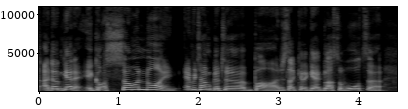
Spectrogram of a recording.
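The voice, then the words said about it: British accent. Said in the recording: “American women love their British accent... our accent”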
